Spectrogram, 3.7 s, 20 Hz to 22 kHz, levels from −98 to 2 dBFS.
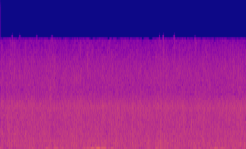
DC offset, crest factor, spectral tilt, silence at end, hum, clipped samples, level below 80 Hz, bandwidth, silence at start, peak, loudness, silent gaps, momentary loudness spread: under 0.1%; 16 dB; -0.5 dB/octave; 0 s; none; under 0.1%; -50 dBFS; 16.5 kHz; 0 s; -20 dBFS; -41 LUFS; none; 0 LU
